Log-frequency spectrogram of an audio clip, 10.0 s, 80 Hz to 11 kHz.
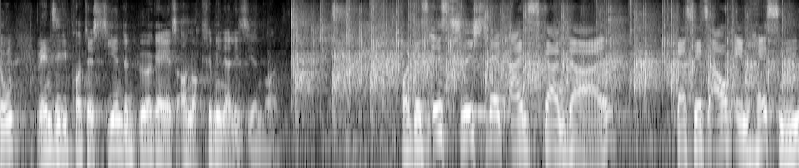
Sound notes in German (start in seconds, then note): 3.6 Beifall AfD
